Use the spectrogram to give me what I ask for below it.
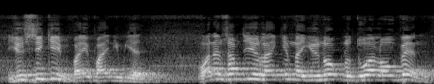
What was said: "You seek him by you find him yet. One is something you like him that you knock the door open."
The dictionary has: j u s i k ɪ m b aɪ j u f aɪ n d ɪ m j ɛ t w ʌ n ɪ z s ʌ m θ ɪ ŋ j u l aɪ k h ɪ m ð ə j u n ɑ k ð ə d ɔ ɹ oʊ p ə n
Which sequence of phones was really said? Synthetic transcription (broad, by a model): j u s i k ɪ m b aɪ j u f aɪ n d ɪ m j ɛ t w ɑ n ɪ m s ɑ m t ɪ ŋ j u l aɪ k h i m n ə j u n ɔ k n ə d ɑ l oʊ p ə n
